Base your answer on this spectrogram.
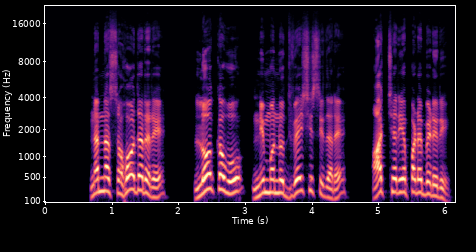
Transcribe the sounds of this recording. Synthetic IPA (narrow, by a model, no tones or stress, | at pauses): nɐnːɐsɐɦɔːd̪ɐɾɐɾe̞ | lɔːkɐʋunimːɐnːud̪ʋeːʃisid̪ɐɾe̞ | aːt͡ʃːɐɾjɐpɐɽebeːɽiɾḭ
